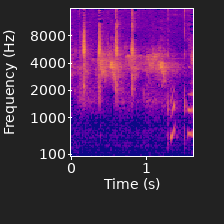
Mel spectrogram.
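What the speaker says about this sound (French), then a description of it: "Coucou petit merle." A blackbird calls in a garden with a quick series of bright, high chirps and whistled notes, fairly faint and irregular.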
